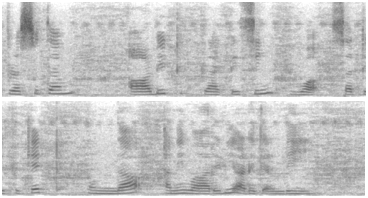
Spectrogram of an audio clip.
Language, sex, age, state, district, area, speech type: Telugu, female, 18-30, Telangana, Mancherial, rural, read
